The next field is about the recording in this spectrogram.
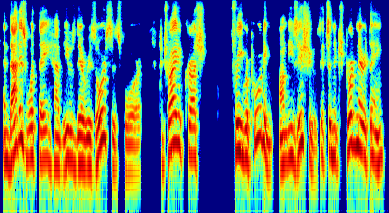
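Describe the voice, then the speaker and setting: A man's voice: on the high side, sing-song, normal speed, slightly rough. A man hosting a news discussion, giving political commentary in a conversational way. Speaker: panel host of an online news show.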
